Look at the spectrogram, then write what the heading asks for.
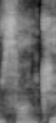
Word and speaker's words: सांख्य: यहाँ पे सांख्य अलग अलग तरीक़ों से लिखा जाता है, SAMKHYA या फिर SANKHYA, बट उसको प्रोनाउंस हम सांख्य ही करेंगे।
